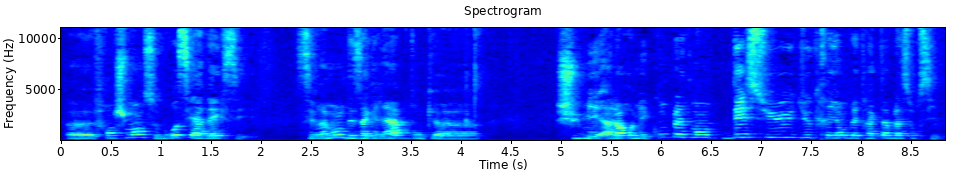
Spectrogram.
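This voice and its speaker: A woman's voice: on the high side, moderate pace, darkish tone, distant mic. A young woman casually reviewing makeup products, chatty and frank, with lots of fillers. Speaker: beauty vlogger. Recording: echoey room, a bit off-mic.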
